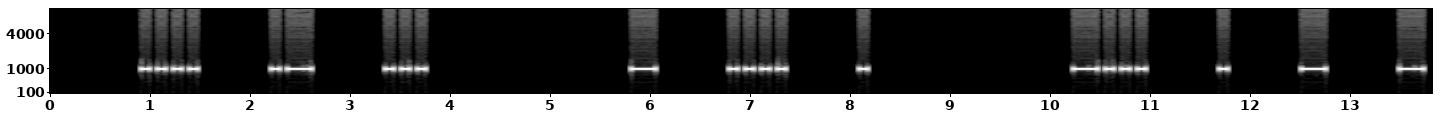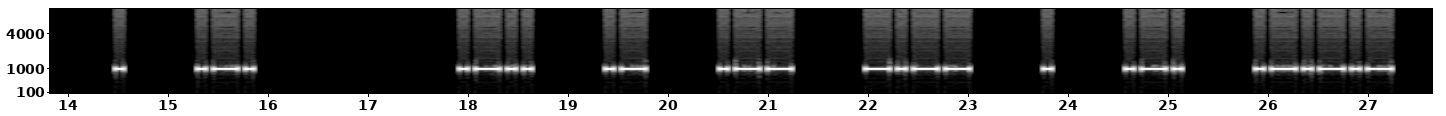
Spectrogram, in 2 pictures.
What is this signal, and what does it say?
Morse code, heard as a keyed tone, about 15 wpm, spaced as for 8 wpm, 1000 Hz. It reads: HAS THE BETTER LAWYER.
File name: qotdfiles / 8wpm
